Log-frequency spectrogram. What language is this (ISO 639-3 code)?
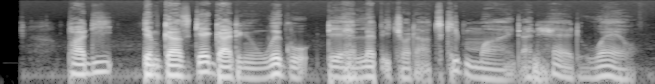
pcm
